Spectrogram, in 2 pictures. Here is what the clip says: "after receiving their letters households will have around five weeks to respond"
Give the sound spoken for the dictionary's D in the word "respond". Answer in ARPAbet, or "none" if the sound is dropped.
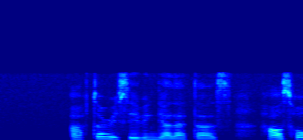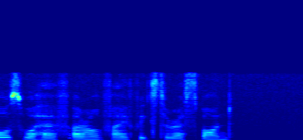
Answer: D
